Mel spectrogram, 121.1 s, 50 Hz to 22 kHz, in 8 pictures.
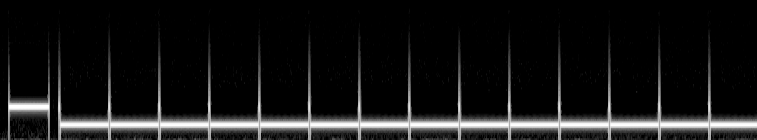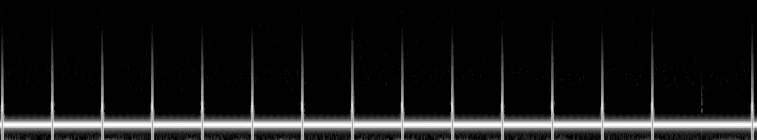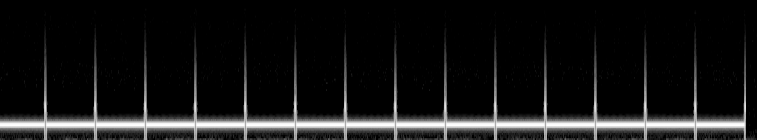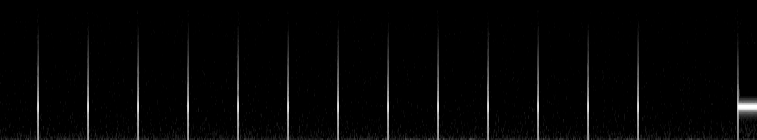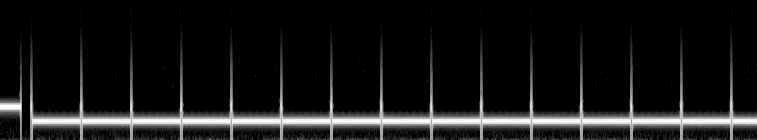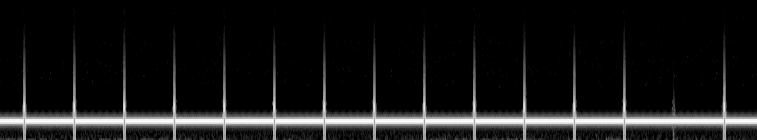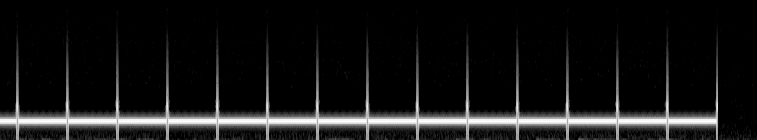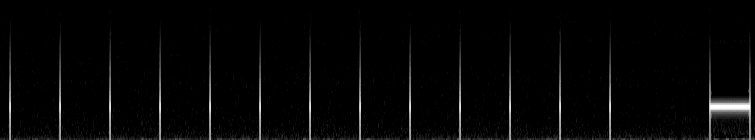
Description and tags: WWV-style time signal
This is a precise emulation of the audible time signal broadcast by radio station WWV of the NIST in the USA on shortwave. This recording was produced via a program I wrote that emulates the time signal and recreates it from scratch, but it conforms precisely to the specs of the real signal. The only part missing is the voice announcement of the time, which, in the real broadcast, is made during the last fifteen seconds of each minute (which is why the tone changes to just clicks during that time).
There are two minutes in the recording, but it should be easy to loop it or otherwise modify it for other durations. Since this audio file was computer-generated from scratch, it contains no noise, but the real broadcast has some static and noise, especially at large distances from the transmitter in Colorado.
Generated by special software / 48.1 kHz 16-bit stereo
